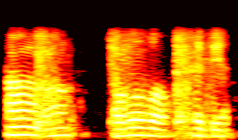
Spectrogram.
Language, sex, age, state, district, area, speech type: Assamese, male, 45-60, Assam, Lakhimpur, rural, conversation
